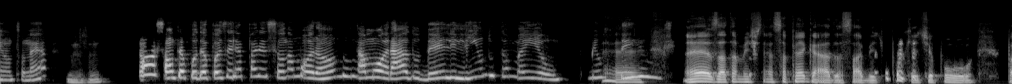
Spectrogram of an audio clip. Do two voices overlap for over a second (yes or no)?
no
